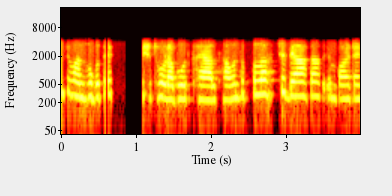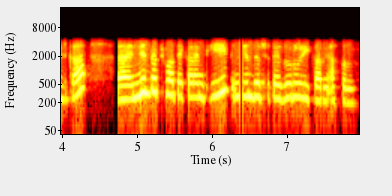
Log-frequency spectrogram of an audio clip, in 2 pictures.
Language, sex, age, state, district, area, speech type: Kashmiri, female, 30-45, Jammu and Kashmir, Shopian, urban, conversation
